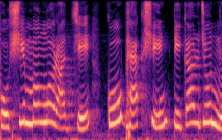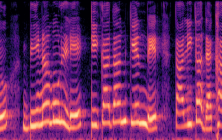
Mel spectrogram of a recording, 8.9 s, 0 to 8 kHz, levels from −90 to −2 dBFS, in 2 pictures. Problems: none marked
